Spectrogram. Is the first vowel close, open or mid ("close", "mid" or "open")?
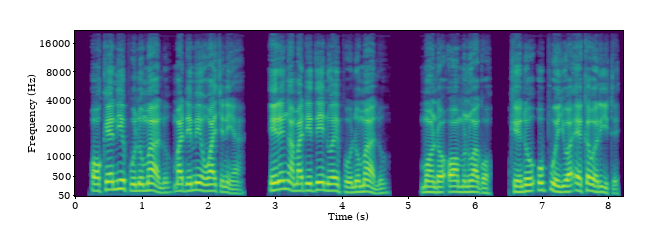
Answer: mid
